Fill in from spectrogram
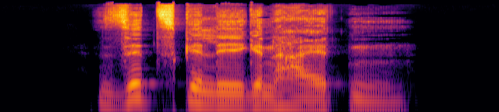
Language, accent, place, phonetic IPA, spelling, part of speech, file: German, Germany, Berlin, [ˈzɪt͡sɡəˌleːɡn̩haɪ̯tn̩], Sitzgelegenheiten, noun, De-Sitzgelegenheiten.ogg
- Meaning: plural of Sitzgelegenheit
